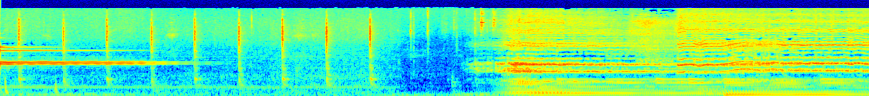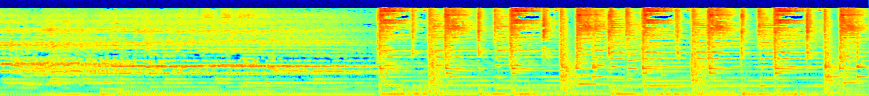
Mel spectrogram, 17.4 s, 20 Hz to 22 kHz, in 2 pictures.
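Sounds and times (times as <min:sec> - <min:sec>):
radio studio clock ticking for an on-air time check: 0:00.0 - 0:04.3
music: 0:04.9 - 0:17.3.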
